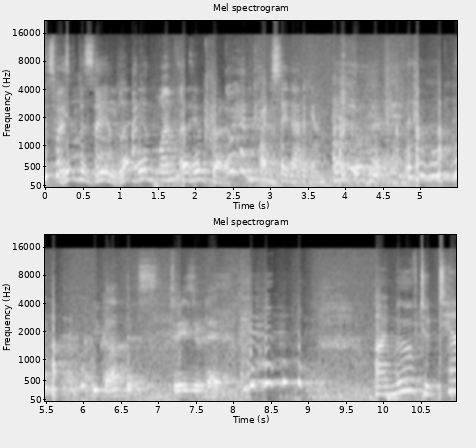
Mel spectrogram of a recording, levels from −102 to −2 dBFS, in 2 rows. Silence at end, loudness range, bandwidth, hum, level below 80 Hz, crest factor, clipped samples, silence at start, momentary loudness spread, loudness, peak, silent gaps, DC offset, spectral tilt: 0 s; 2 LU; over 20 kHz; none; -30 dBFS; 10 dB; 0.8%; 0 s; 6 LU; -10 LUFS; 0 dBFS; none; under 0.1%; -4 dB/octave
